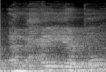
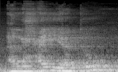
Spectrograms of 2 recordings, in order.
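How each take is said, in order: The two takes are said the same way.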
